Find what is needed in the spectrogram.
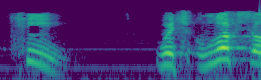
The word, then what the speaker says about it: chi: It's you know, we write it in English as like a CH, you know, pronounced chi.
